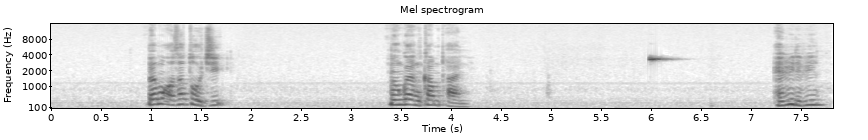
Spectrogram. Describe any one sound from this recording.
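A man speaks close to a microphone in short, emphatic bursts with pauses.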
